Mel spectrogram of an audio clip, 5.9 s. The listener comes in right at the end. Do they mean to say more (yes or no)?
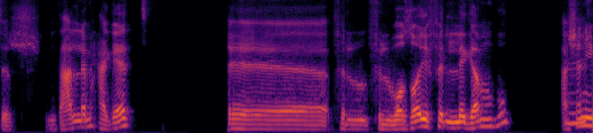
no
